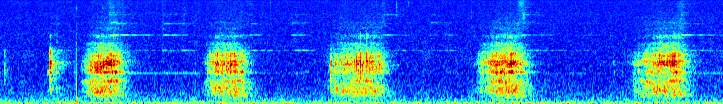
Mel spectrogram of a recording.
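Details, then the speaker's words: Dennis Premier mower gearbox with straight-cut gears, bench-rotated by hand before disassembly. A rough rasping grind comes in bursts about every second and a half from gear teeth whose burrs were ground off. It is worse under load, and the gears need replacing. "so hopefully you can hear that it's making a horrendous noise and that's even worse when it's under load"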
